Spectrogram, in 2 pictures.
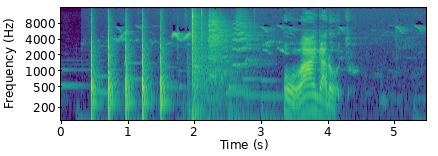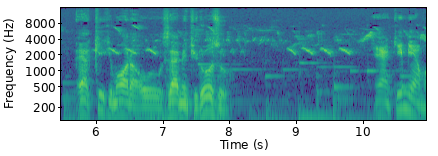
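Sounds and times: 
knocking on the wooden door of a house in a small inland town: 0:00.5 - 0:02.1
speech: 0:03.3 - 0:04.4, 0:05.7 - 0:08.2, 0:10.2 - 0:10.9.

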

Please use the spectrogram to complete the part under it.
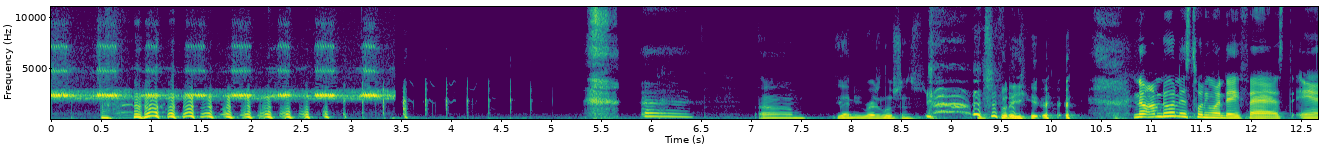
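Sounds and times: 
squeaky calls: 0:00.0 - 0:03.6
crickets chirping: 0:00.0 - 0:04.0
speech: 0:00.5 - 0:03.2, 0:07.9 - 0:12.6
laughter: 0:00.5 - 0:05.6, 0:08.8 - 0:10.8.

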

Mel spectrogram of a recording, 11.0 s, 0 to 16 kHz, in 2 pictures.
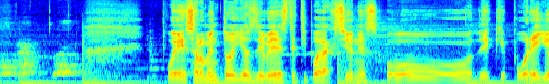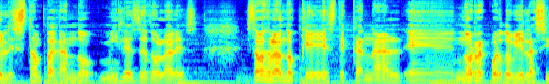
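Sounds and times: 
dogs barking: 0:00.0 - 0:01.0
speech: 0:01.7 - 0:10.9.

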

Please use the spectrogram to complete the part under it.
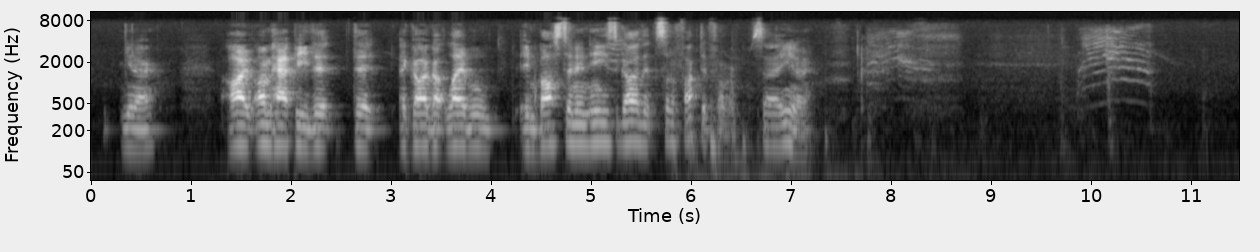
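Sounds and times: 
speech: 0:00.2 - 0:00.8, 0:01.4 - 0:07.3
domestic cat meowing: 0:07.8 - 0:08.4, 0:09.8 - 0:10.8.

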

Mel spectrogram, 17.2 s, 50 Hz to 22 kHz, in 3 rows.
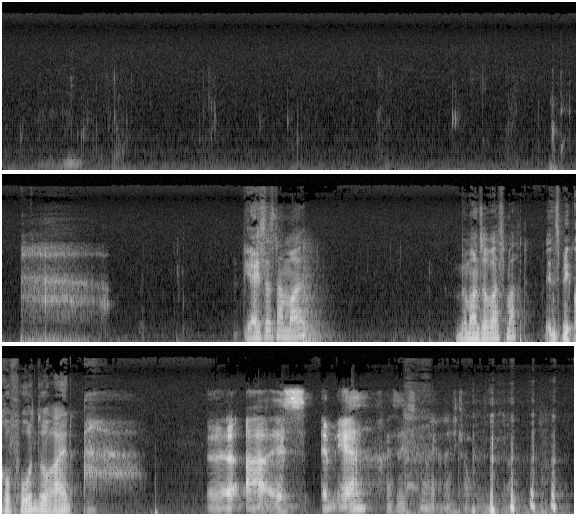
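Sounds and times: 
soft wet swallowing sounds: 0:00.0 - 0:05.9
person gulping beer: 0:00.0 - 0:07.6
short breathy exhale of relief: 0:05.9 - 0:06.9
speech: 0:08.2 - 0:09.0, 0:10.3 - 0:12.5, 0:13.6 - 0:16.7
laughter: 0:15.5 - 0:17.1.

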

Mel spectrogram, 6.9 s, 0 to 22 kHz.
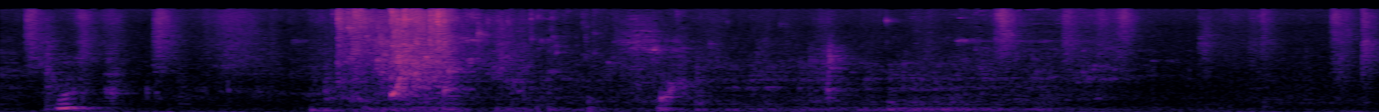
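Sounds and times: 
speech: 0:00.2 - 0:00.6
water poured out in a splashing stream: 0:01.6 - 0:05.9.

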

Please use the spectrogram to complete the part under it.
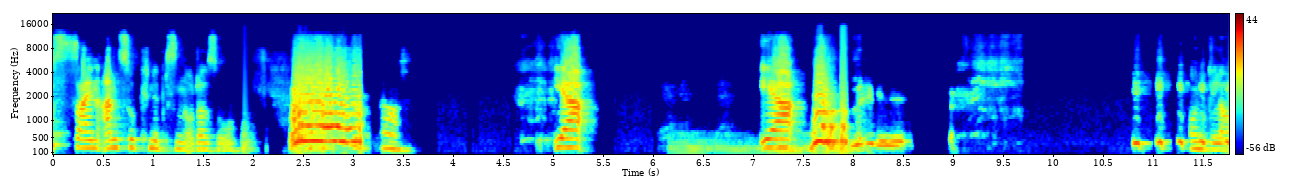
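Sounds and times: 
speech: 0:00.2 - 0:03.7, 0:04.7 - 0:05.4, 0:07.1 - 0:09.5, 0:10.8 - 0:11.7
dog yelping: 0:02.4 - 0:03.2.

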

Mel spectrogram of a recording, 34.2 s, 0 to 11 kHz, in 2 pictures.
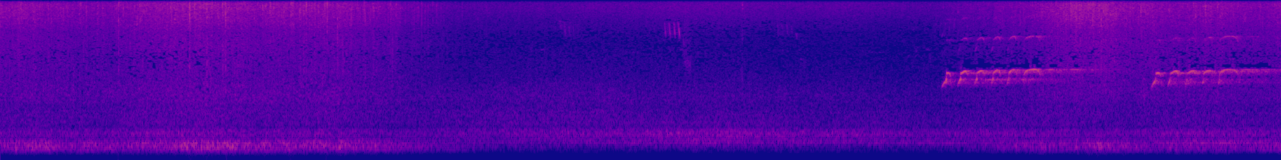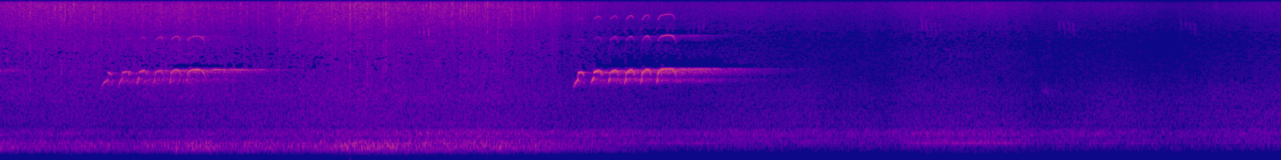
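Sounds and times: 
wind rustling the leaves of a forest: 0:00.0 - 0:34.1
bird short bright two-part call: 0:12.6 - 0:14.6, 0:15.3 - 0:17.3, 0:18.4 - 0:20.8, 0:24.7 - 0:27.4.

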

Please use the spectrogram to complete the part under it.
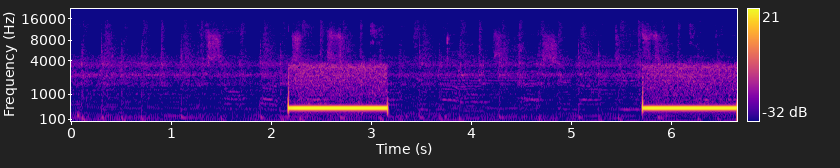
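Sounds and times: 
telephone ringback tone while a call is being placed: 0:02.2 - 0:03.2, 0:05.7 - 0:06.6.

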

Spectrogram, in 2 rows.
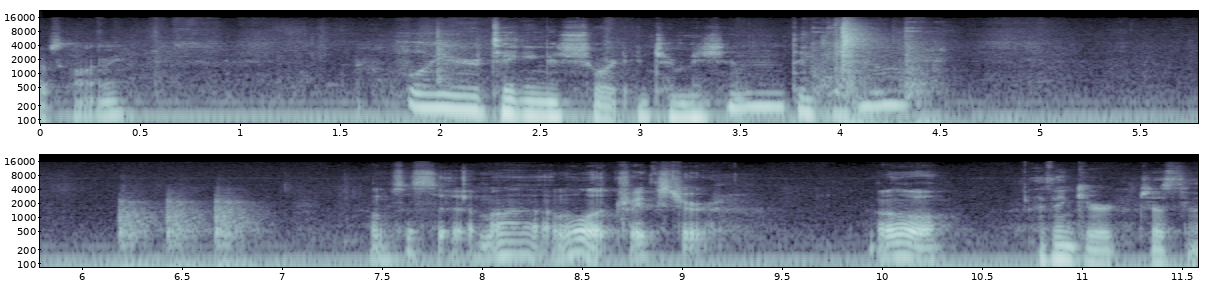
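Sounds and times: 
speech: 0:00.0 - 0:00.6, 0:01.8 - 0:04.6, 0:07.5 - 0:09.3, 0:09.9 - 0:11.5
knocking on a wooden door: 0:06.2 - 0:07.0.

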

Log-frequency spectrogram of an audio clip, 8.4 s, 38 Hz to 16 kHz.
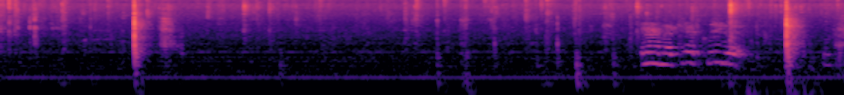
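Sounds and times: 
knife chopping cucumber into strips on a board: 0:01.3 - 0:01.8, 0:07.8 - 0:08.2
speech: 0:06.9 - 0:07.5.

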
